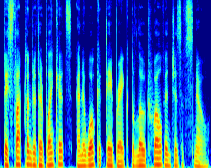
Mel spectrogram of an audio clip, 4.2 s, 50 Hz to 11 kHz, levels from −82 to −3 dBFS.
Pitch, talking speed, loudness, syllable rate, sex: 105 Hz, 200 wpm, -19 LUFS, 5.5 syllables/s, male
